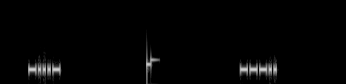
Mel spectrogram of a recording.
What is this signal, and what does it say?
Morse code, heard as a keyed tone, about 48 wpm, 700 Hz. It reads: <BT> 8
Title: Single Character (Letter:Number:Punctuation:Prosign) 50wpm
